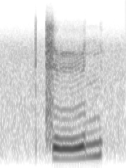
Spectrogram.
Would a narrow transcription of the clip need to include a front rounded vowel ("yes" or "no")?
yes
